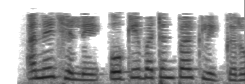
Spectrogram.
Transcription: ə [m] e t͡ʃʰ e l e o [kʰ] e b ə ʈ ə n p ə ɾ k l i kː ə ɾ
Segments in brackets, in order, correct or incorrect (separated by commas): incorrect, incorrect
